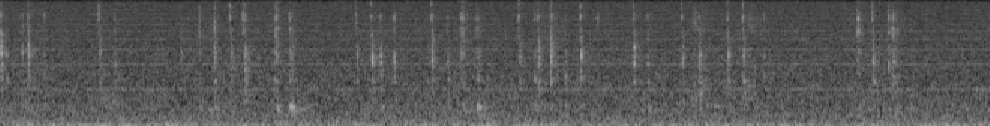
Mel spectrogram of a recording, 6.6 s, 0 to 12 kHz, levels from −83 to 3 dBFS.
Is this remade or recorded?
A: recorded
